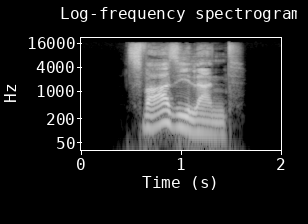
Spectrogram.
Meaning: Swaziland (former name of Eswatini: a country in Southern Africa; used until 2018)
- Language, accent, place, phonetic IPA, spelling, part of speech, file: German, Germany, Berlin, [ˈsvaːziˌlant], Swasiland, proper noun, De-Swasiland.ogg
